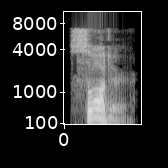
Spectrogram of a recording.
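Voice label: "sawder", English, British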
